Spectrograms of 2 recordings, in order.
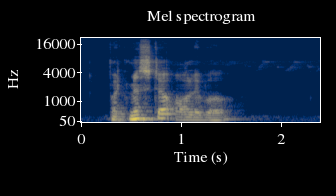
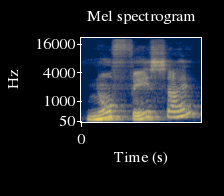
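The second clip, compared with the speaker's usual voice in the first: puzzled watchman; 10 semitones higher, 4 dB louder than usual. A narrator's reading. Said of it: "asked the watchman".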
